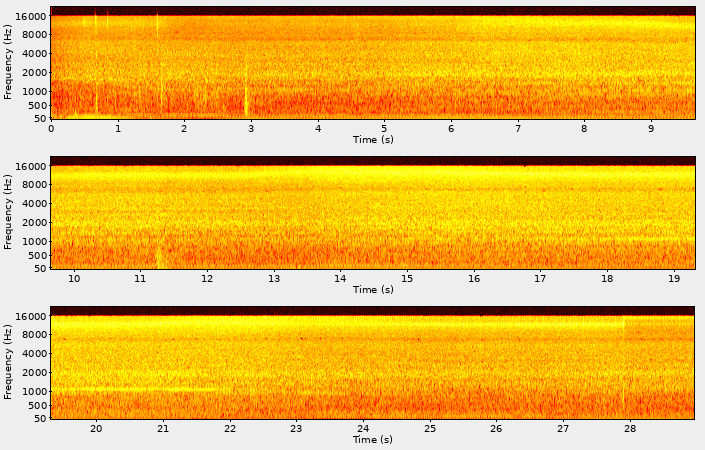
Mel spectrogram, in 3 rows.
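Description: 2010 Suzuki Grand Vitara's 2.4-litre four-cylinder engine running steadily, easing off a brief rev in the first second or so, then holding an even idle. Two sharp clicks stand out over it, one about 3 seconds in and one about 11 seconds in.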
